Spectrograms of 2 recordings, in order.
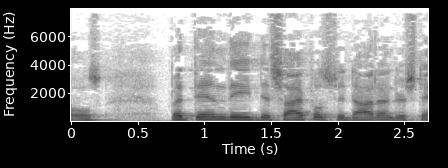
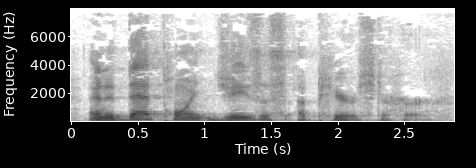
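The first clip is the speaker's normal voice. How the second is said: ordinary talk, nothing marked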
